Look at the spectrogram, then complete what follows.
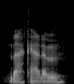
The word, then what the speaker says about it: macadam: Oh, it's named after McAdam. Whoa. Okay. So, it's the crushed stone which is madam named after John Lden McAdam. So, it's called MacAdam.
